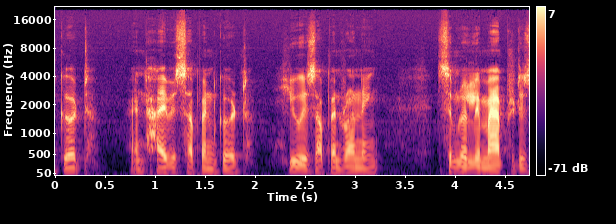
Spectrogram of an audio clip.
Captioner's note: hugh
